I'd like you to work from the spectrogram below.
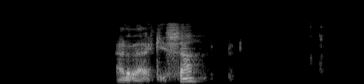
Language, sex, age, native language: Icelandic, male, 40-49, Icelandic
